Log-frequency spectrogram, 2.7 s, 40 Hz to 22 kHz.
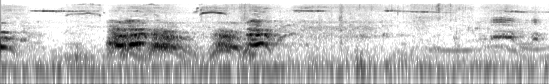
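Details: A friendly, vaccinated 2.5-month-old female brindle Phu Quoc Ridgeback puppy gives two quick, high yipping barks about half a second apart, then a soft thin whine over a low background hum.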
